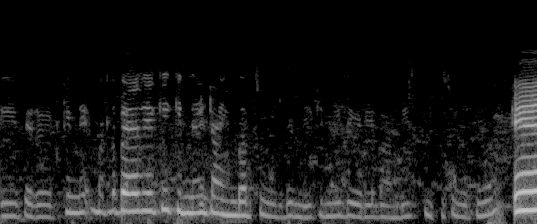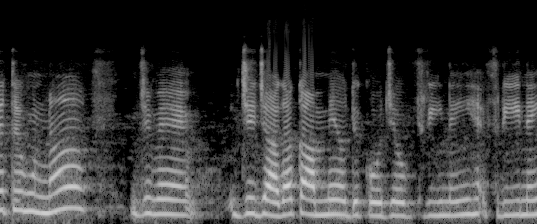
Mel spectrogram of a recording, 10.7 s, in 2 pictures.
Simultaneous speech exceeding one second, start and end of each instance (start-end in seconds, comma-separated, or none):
none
